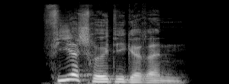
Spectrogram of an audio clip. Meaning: inflection of vierschrötig: 1. strong genitive masculine/neuter singular comparative degree 2. weak/mixed genitive/dative all-gender singular comparative degree
- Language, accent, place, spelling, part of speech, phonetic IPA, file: German, Germany, Berlin, vierschrötigeren, adjective, [ˈfiːɐ̯ˌʃʁøːtɪɡəʁən], De-vierschrötigeren.ogg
